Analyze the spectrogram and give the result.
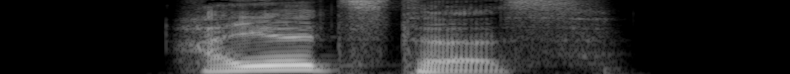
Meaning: strong/mixed nominative/accusative neuter singular superlative degree of heil
- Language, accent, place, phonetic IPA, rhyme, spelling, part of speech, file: German, Germany, Berlin, [ˈhaɪ̯lstəs], -aɪ̯lstəs, heilstes, adjective, De-heilstes.ogg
